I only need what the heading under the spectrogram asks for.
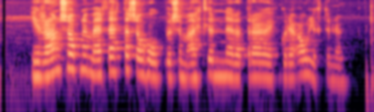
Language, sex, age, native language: Icelandic, female, 40-49, Icelandic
